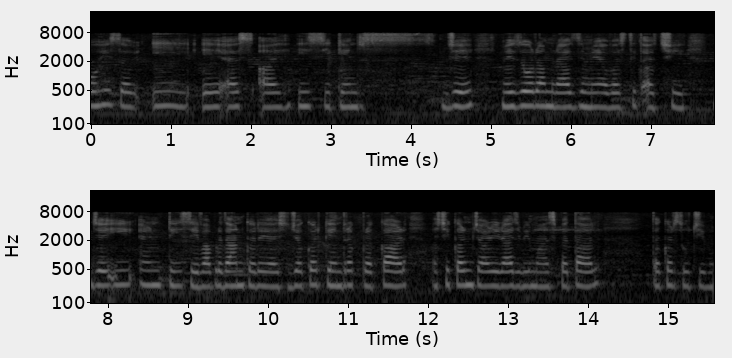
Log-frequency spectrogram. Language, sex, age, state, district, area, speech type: Maithili, female, 18-30, Bihar, Madhubani, rural, read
